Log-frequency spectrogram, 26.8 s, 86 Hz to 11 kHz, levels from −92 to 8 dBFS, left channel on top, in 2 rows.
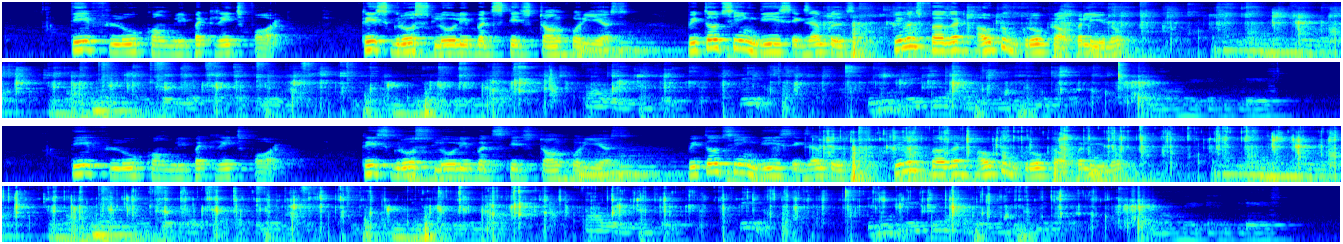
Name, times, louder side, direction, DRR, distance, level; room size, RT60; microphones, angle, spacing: voice 1, 0.7-2.8 3.6-6.2 6.9-8.5 8.9-11.3 18.9-19.0 24.5-24.6, left 5 dB, 75° left, 0.4 m, -30 dB
sound 1, 4.0-4.7 5.5-8.3 8.9-15.1 15.4-15.5 17.3-17.7, right 4 dB, 45° right, 0.3 m, -44 dB
Chewing mastication, 7.7-24.9, right 5 dB, 90° right, 0.7 m, -40 dB
sound 2, 12.2-13.5 13.9-14.0 14.3-14.5 14.8-15.1 15.4-15.6 15.9-16.1 16.4-16.6 16.8-16.9 20.0-20.1, right 1 dB, 15° right, 1.7 m, -48 dB
voice 2, 13.8-16.5 16.9-18.5 19.2-20.4 20.8-21.1 22.0-24.2 24.8-26.2, right 1 dB, 70° right, 1.4 m, -54 dB
9.2 x 5.2 x 4.5 m
head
